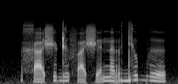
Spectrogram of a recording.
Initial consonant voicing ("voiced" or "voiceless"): voiceless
